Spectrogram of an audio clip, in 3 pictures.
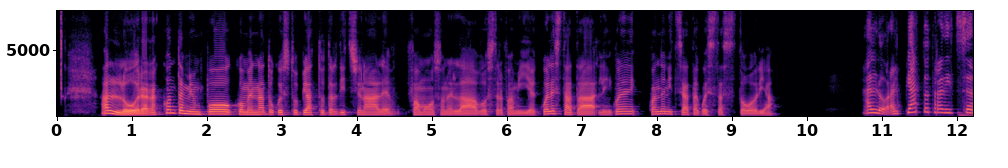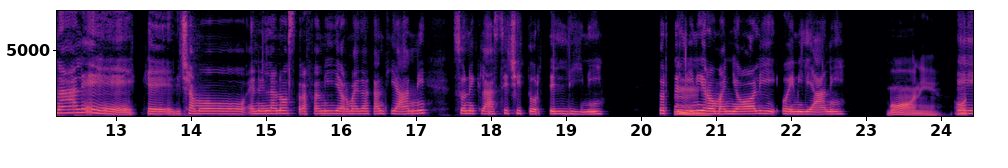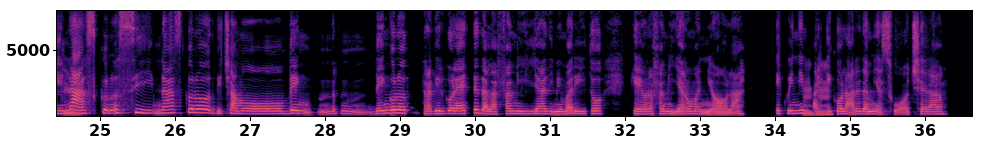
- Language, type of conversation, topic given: Italian, podcast, Qual è un piatto di famiglia che riesce a unire più generazioni?
- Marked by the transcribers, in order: tapping; lip smack; drawn out: "Mh"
